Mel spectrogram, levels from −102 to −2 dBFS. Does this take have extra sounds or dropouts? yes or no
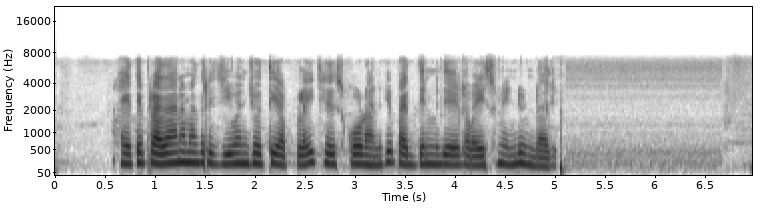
no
